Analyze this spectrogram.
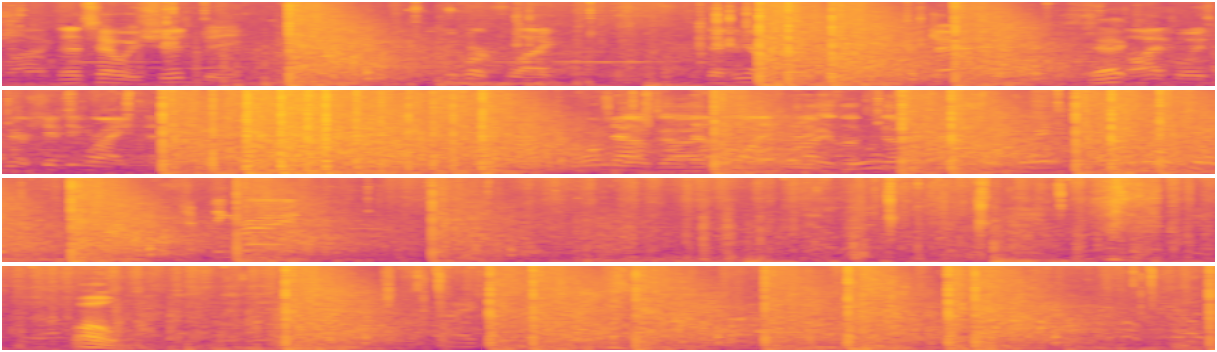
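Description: Musket shots crack and boom repeatedly nearby and in the distance.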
